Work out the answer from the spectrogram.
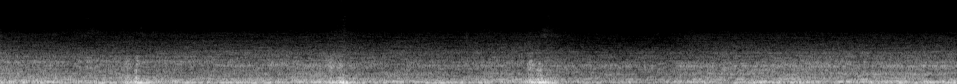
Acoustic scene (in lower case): car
